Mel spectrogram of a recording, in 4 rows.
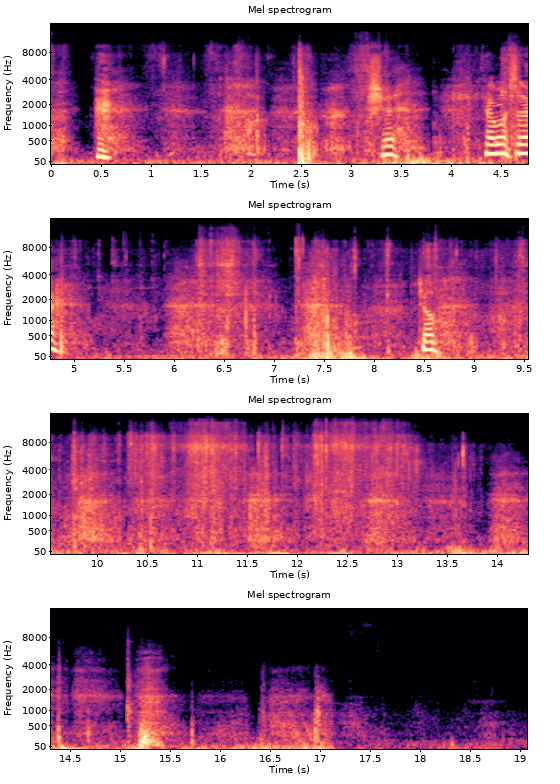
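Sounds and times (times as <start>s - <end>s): rustling and scuffing: 1.0s - 13.8s.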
